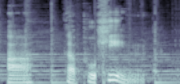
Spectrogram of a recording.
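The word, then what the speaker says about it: התפוחים: the transliteration is concerned, it ends with I am, or im, pronounced im. So you have ha tapuakim, the apples, ha tapukim.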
